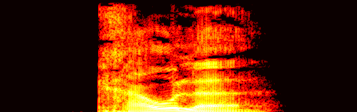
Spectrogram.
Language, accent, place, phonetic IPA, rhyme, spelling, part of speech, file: German, Germany, Berlin, [ˈkʁaʊ̯lə], -aʊ̯lə, kraule, verb, De-kraule.ogg
- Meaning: inflection of kraulen: 1. first-person singular present 2. first/third-person singular subjunctive I 3. singular imperative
